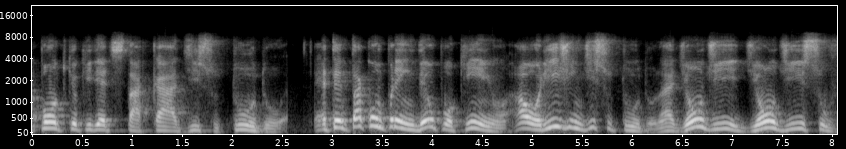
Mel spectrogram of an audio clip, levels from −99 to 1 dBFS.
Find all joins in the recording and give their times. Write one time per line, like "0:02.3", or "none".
none

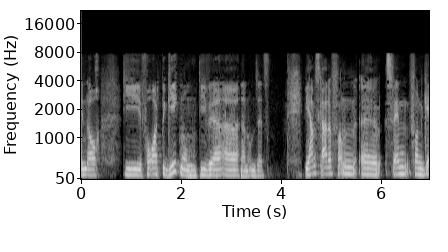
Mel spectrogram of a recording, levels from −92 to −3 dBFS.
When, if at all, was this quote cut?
0:03.2

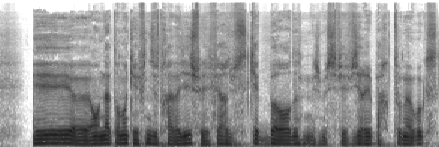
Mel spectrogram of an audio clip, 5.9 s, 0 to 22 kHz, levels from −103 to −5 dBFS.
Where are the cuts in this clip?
none

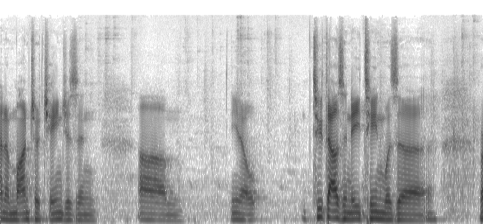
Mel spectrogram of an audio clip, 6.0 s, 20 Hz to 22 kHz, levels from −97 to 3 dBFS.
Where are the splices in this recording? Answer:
none

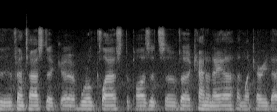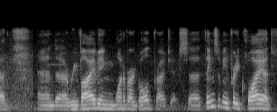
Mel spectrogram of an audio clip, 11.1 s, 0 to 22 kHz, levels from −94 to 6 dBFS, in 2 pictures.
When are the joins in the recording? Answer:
0:06.2

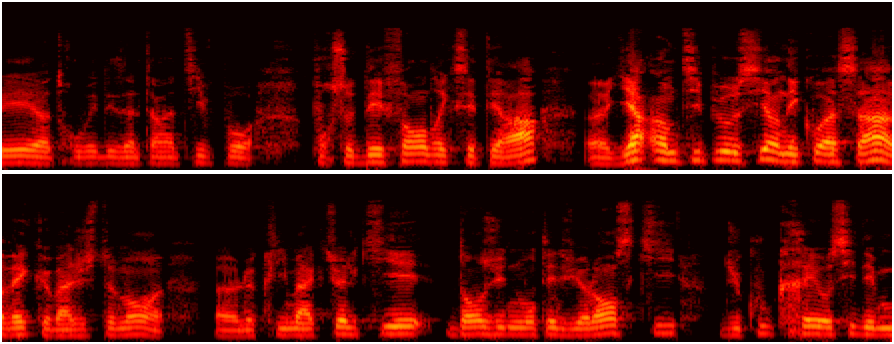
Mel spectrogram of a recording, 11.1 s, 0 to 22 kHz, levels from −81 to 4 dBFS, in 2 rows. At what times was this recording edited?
none

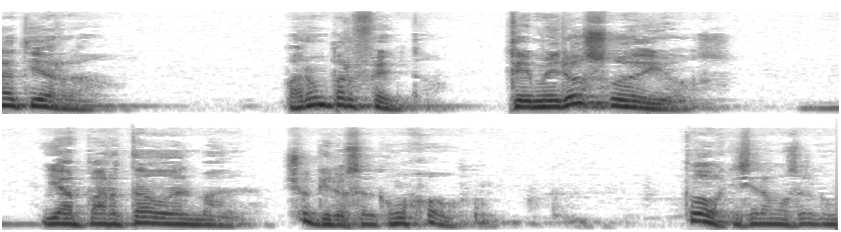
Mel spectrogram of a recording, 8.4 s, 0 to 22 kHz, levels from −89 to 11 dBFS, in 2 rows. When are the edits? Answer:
0:02.5
0:05.5

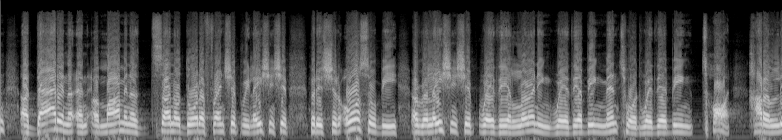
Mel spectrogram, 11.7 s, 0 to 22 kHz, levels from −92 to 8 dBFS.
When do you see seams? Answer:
0:01.3

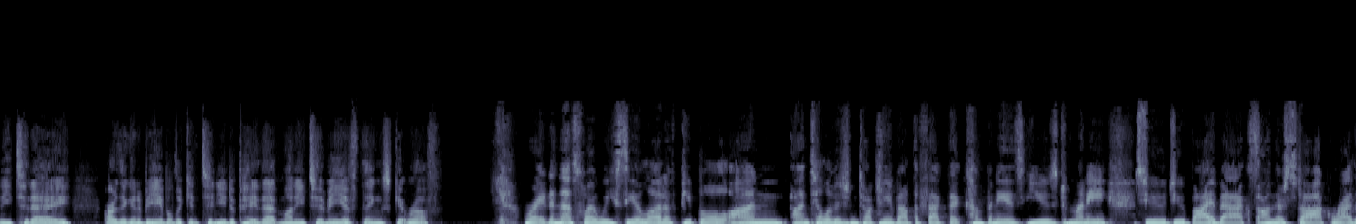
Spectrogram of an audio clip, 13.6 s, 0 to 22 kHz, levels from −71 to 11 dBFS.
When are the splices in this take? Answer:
0:11.3

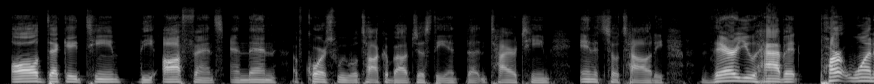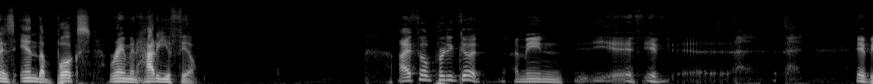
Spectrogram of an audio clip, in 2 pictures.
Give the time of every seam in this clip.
0:06.9
0:14.4

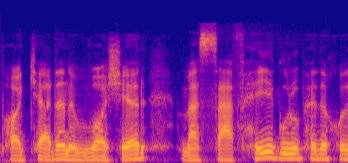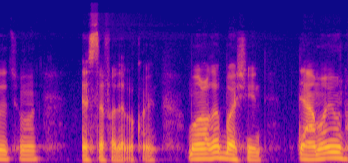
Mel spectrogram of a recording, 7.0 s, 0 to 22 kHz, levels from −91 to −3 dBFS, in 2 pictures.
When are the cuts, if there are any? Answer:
none

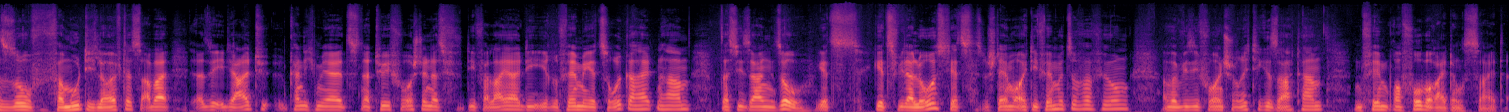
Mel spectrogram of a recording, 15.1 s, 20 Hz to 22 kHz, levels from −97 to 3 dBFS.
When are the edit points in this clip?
none

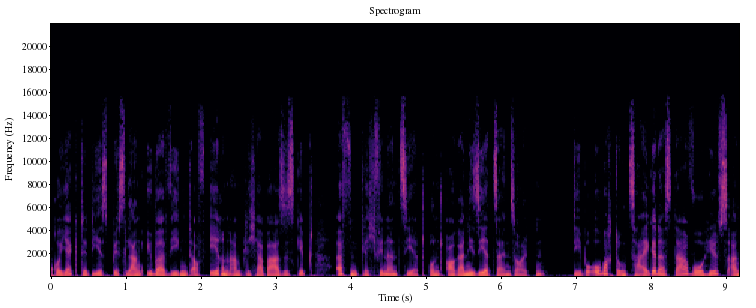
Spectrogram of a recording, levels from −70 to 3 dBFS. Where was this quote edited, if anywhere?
none

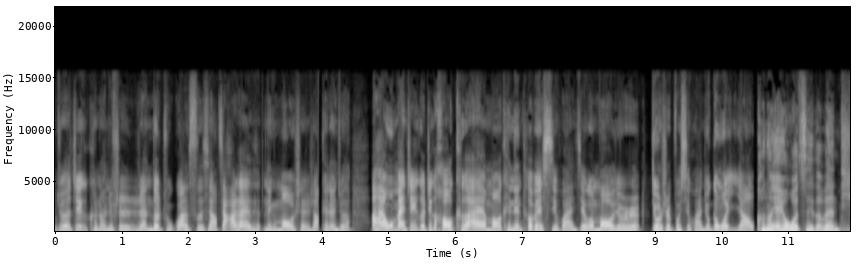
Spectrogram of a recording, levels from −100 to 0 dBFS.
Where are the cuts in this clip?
0:10.5

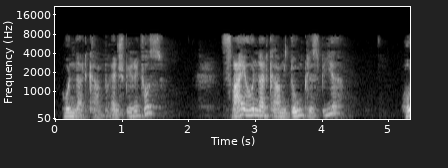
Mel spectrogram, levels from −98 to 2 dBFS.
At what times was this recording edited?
none

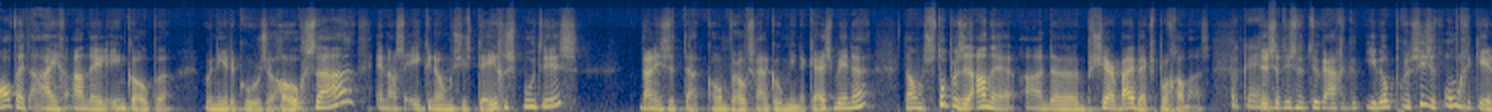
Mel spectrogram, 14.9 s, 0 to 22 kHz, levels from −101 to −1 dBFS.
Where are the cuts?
0:06.3

